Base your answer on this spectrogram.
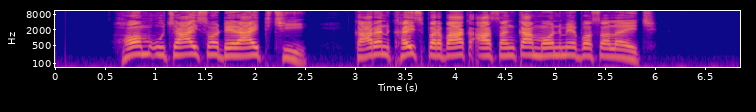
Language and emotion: Maithili, fearful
